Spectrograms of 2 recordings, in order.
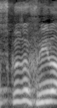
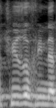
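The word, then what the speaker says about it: schizophrenia: तो यहां ये साइकाट्रिक स्किज़ोफ्रेनिया आ रहा है, स्किज़ोफ्रेनिया आ रहा है, इसको स्किज़ोफ्रेनिया भी कहते हैं, स्किज़ोफ्रेनिया भी कहते हैं, दोनों प्रोनाउंसिएशन करेक्ट है।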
